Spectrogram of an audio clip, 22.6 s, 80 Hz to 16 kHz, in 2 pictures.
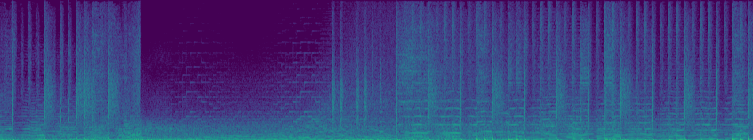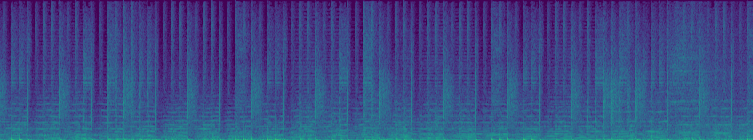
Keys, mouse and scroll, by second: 10.6-11.6 drag, 13.5-15.4 drag, 17.5-19.1 drag, 21.1-22.5 drag.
